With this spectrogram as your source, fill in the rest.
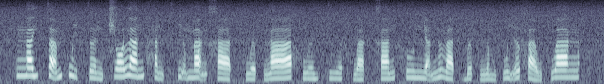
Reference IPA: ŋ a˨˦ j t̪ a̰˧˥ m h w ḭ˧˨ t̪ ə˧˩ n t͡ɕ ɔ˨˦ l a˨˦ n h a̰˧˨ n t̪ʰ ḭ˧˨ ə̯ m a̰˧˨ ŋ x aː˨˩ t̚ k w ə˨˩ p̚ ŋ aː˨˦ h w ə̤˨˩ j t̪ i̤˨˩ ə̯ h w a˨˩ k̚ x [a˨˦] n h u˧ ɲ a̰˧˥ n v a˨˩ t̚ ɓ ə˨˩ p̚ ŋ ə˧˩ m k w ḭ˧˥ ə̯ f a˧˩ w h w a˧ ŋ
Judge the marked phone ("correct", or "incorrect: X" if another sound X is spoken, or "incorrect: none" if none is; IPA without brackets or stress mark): correct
